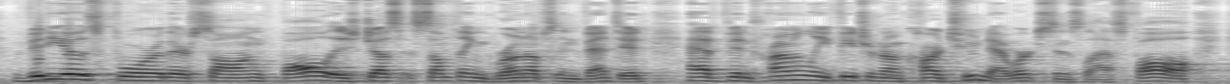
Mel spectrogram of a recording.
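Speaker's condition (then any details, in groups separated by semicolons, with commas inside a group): No condition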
